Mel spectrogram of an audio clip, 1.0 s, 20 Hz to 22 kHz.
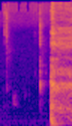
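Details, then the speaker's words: Single abrupt, loud, fairly deep cough in a quiet room around 6:30 a.m., the effort of the cough causing a fart; the person is in isolation and about to take medication. "I foffed. That you can probably hear that. The effort of the cough caused a fart."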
